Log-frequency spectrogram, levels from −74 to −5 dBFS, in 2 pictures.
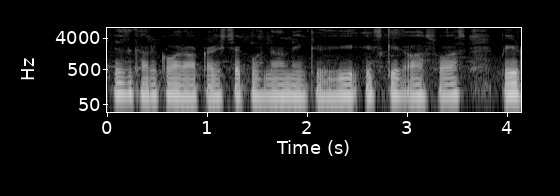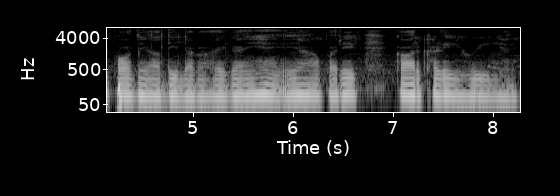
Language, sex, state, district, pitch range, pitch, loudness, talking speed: Hindi, male, Chhattisgarh, Rajnandgaon, 90-95 Hz, 95 Hz, -31 LUFS, 160 wpm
